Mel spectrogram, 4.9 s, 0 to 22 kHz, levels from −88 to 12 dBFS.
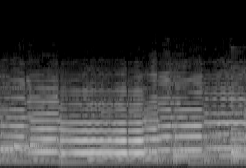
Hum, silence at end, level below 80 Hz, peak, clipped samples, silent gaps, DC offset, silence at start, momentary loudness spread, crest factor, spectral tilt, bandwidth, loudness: none; 0 s; -80 dBFS; -8 dBFS; under 0.1%; none; under 0.1%; 0 s; 6 LU; 14 dB; -8 dB/octave; 6 kHz; -23 LUFS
